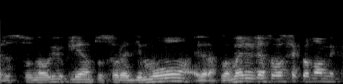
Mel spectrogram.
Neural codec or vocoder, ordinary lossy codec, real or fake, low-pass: none; AAC, 16 kbps; real; 7.2 kHz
